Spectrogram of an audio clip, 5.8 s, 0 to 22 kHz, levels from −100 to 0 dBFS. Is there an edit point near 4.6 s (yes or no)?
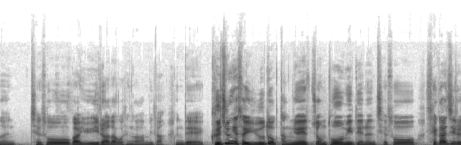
no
